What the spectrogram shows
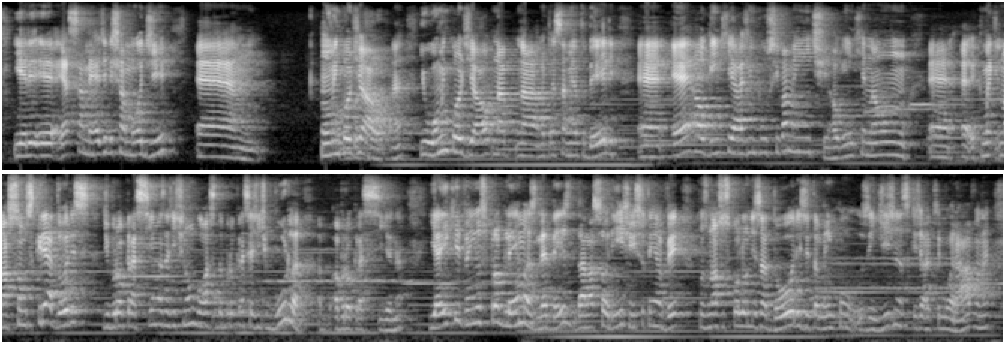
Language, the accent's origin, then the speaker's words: Portuguese; Brazil; nós, brasileiros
